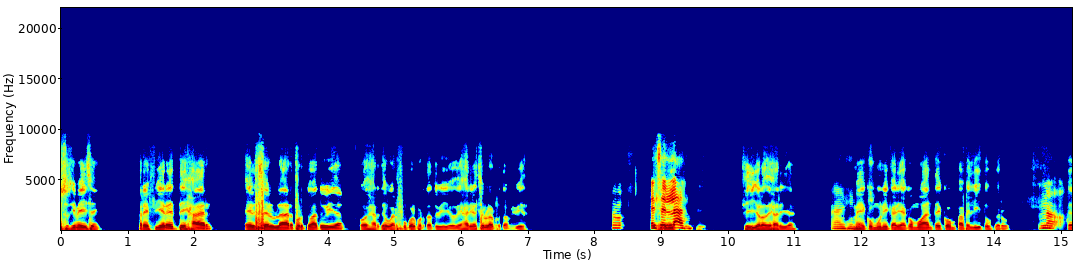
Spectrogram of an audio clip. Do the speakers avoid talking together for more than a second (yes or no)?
yes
